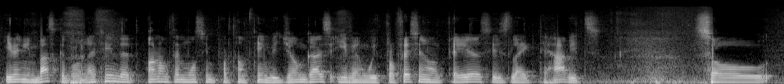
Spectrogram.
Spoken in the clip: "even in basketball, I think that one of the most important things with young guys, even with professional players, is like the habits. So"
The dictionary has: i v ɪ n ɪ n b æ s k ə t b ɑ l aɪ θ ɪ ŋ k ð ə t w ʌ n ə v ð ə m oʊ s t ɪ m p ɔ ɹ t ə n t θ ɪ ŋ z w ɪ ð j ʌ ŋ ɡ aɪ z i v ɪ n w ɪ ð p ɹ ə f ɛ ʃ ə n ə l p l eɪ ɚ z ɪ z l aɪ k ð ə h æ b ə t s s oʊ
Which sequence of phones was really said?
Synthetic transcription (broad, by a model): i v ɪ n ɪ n b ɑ s k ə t b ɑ l aɪ θ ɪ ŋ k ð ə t w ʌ n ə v ð ə m oʊ s t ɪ m p ɔ ɹ t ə n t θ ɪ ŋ w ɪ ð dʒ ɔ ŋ ɡ aɪ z i v ɪ n w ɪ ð p ɹ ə f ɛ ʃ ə n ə l p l eɪ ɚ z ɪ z l aɪ k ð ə h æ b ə t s s oʊ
